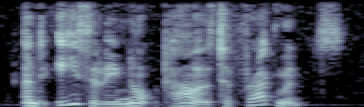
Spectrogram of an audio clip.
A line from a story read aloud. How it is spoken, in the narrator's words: said Felix eagerly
